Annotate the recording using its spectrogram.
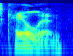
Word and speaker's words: kaolin: He said kaolin clay. I've heard it said a bunch of different ways, but it's kaolin, K, and I'm going to spell it for you now, K-A-O-L-I-N.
